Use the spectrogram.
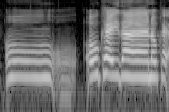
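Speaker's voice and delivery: slow, reluctant giving in; resigned agreeing. Retold or imitated. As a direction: sigh it out, giving in. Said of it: "I'm like".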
